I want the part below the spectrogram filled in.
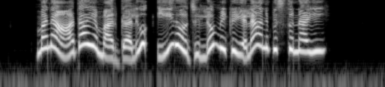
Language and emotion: Telugu, happy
